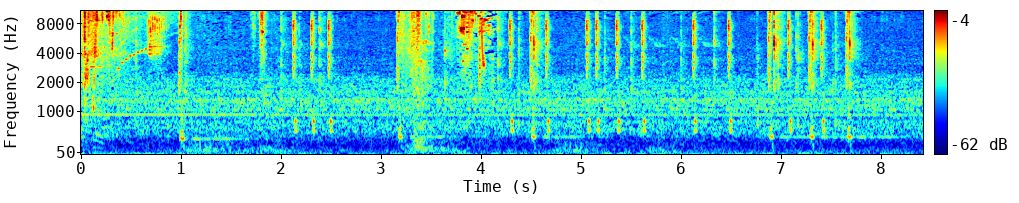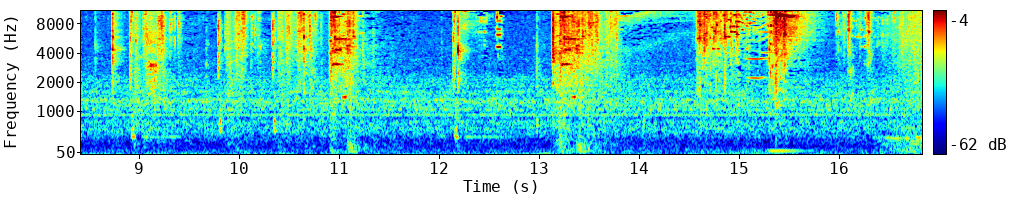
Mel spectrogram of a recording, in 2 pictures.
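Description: Short electronic clicks and beeps sound as menu items are selected.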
